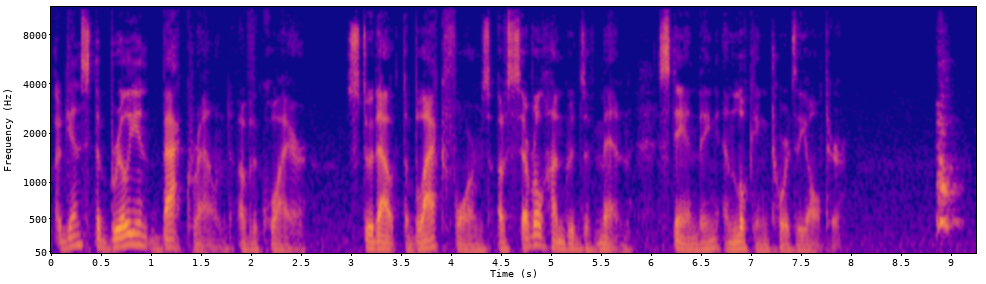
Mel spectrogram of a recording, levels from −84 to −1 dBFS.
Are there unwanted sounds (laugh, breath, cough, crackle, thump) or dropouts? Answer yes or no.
yes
